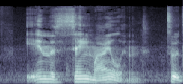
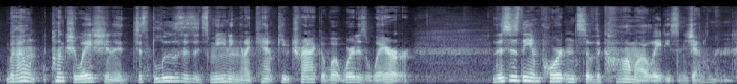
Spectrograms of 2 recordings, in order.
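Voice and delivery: ordinary talk

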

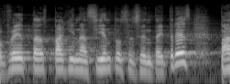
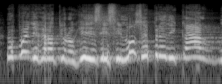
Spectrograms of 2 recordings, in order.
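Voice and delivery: high, loud preacher's outcry; loud mock excuse; 12 semitones higher, 7 dB louder than usual. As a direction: cry it out high and loud to the hall. Preacher mocks students' excuses, loudly.

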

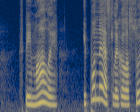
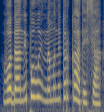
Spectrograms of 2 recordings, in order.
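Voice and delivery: higher, pleading cry; mild cry; 6 semitones higher than usual. A narrator's reading. Girl refusing the school shower, higher pleading cry. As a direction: insist against the water, rising. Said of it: "вона кричала".

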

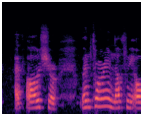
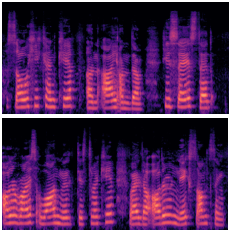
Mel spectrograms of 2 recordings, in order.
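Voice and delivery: ordinary delivery

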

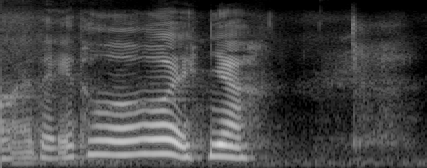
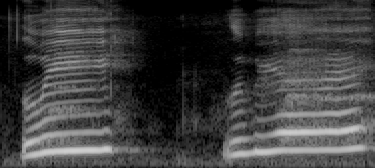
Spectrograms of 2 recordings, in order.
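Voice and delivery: calling out; 7 semitones higher, 6 dB louder than usual. Real, not acted. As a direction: call her name brightly across the room. Mother calling baby's name.

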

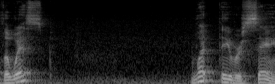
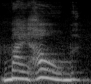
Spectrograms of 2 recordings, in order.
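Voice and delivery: very high, tiny voice; hesitant creature; 4 dB louder than usual. A narrator's reading. Will-o'-the-Wisp begins its tale, hesitant high voice. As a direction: begin in a small high pipe. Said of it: "after a moment's hesitation".

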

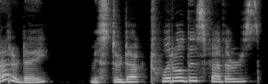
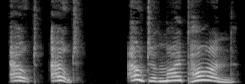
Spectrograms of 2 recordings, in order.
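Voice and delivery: louder, higher furious yell; angry shout; 4 semitones higher, 7 dB louder than usual. Acted. Mister Duck shouting the animals out of his pond, furious. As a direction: drive them out of the pond. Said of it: "cried Mister Duck".

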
